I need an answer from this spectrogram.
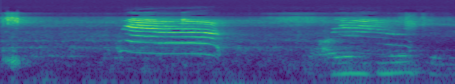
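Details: Pet cat giving two clear, drawn-out meows, each about a second long and gently falling at the end, with a short pause between them. Faint room noise and brief murmuring are heard in the background.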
